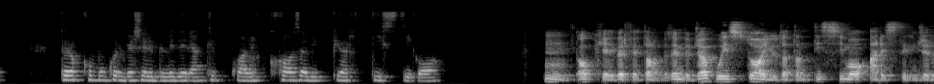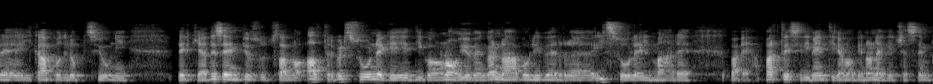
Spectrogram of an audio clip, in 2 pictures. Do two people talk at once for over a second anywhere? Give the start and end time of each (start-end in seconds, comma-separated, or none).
none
